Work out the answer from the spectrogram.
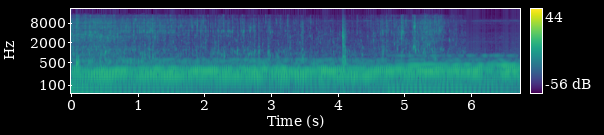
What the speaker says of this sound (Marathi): व्यवस्थित असं चिकन धुवून घ्यायचं आपल्याला.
